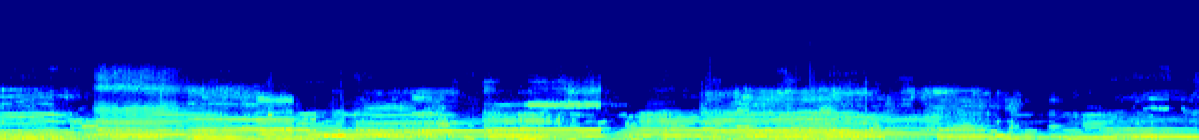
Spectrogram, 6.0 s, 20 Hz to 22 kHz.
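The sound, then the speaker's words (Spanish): A crowd of audience members on a live online call unmuting and shouting hello all at once, loud, layered pitches piling up in a chaotic burst that carries steadily for several seconds. “A la cuenta de 1, 2, 3, todo el mundo se quita su mute y griten hola para que nos escuchen la gente del podcast.”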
